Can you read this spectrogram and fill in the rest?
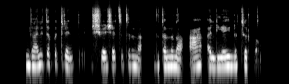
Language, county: Lithuanian, Šiauliai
